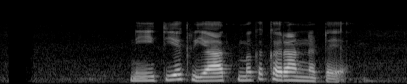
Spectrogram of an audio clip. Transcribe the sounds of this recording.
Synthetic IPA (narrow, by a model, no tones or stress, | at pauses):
niːt̪ijəkrijaːt̪məkəkəɾanːəʈəjə̰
